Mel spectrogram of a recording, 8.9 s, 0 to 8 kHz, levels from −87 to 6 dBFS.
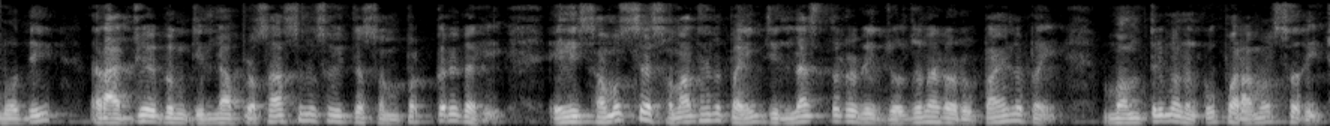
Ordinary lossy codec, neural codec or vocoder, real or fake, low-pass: none; codec, 16 kHz, 4 kbps, FreqCodec, smaller model; fake; 7.2 kHz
